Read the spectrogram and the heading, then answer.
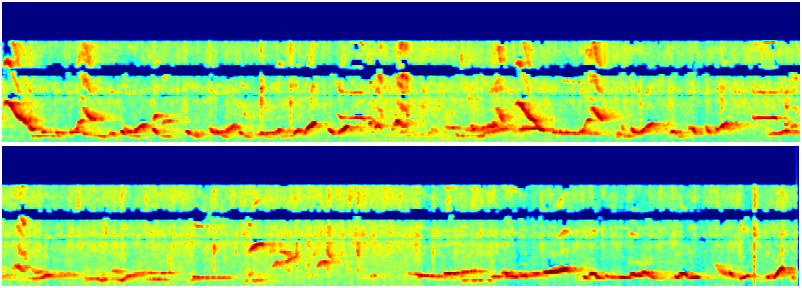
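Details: Murai batu, the white-rumped shama, in sustained varied song: fast tumbling whistled phrases, slurred up-and-down notes and chatter without pause, backed by a constant low droning hum.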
